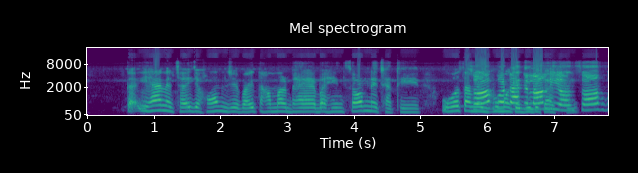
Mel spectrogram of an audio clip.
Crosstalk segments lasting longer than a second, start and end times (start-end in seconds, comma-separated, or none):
5.7-7.3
